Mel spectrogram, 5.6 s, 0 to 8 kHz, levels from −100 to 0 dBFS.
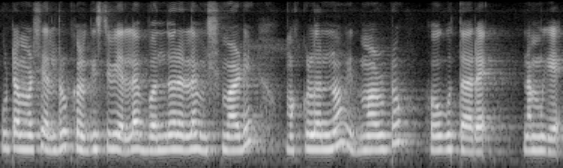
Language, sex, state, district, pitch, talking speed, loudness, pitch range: Kannada, female, Karnataka, Mysore, 225 Hz, 140 wpm, -17 LUFS, 210-235 Hz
